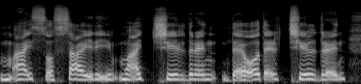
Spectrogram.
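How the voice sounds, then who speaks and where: Her speech has vocal fry and a fairly slow pace, in a Mexican accent. The woman's sound is dry and close, with no echo. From Mexico, Puebla. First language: Spanish. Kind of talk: interview on garden tour. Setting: outdoors.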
